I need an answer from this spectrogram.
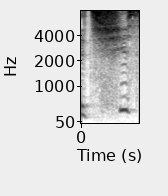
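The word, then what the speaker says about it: qi (气): Le qi.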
